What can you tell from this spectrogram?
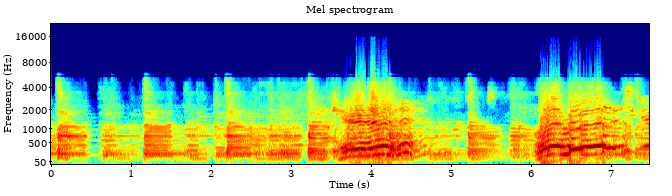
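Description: Acoustic guitar strummed in a steady rhythm, with a man's voice singing two wordless, wavering held notes, one about halfway in and one near the end.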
